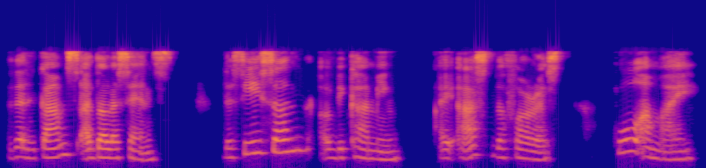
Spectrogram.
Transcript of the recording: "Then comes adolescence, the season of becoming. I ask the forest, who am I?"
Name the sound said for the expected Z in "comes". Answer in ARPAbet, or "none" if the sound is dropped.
S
